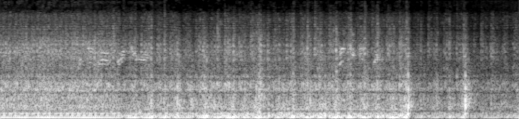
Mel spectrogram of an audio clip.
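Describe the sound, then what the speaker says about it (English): A loud, steady low engine rumble runs throughout, like a heavy vehicle idling close by at a tire shop, with a couple of sharp knocks near the end. "Y'all get this loud engine, right?"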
